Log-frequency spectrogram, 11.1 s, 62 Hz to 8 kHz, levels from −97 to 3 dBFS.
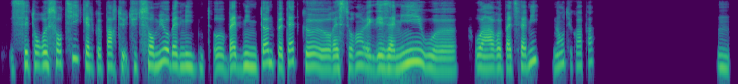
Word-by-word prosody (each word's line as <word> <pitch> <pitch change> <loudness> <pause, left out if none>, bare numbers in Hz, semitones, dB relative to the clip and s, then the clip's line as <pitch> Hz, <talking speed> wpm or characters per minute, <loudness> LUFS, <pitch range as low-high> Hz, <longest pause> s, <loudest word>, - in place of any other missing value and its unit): c'est 200 -2 +3
ton 190 +2 -2
ressenti 210 +8 +2
quelque 170 - -1
part 170 +1 0
tu - - -5
tu 170 - -4
te - - +2
sens 180 -2 +4
mieux 215 +7 0
au 230 - +1
badmin 175 -1 0 0.3
au 165 0 -4
badminton 175 +5 +2
peut-être 200 +6 0
qu'au 175 -4 0
restaurant 160 +3 +1
avec 165 -5 -1
des 160 0 +3
amis 205 +10 +3
ou, 165 -5 -3
heu, 140 0 -4 0.3
ou 165 - -1
à 160 - +2
un 155 - +3
repas 160 0 0
de - - -7
famille, 215 +9 -1 0.2
non 180 +5 -6
tu 200 - -16
crois 185 0 -7
pas? 220 +3 -10 1.9
Mmh. 165 -2 -7
175 Hz, 180 wpm, -23 LUFS, 160-190 Hz, 1.9 s, sens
